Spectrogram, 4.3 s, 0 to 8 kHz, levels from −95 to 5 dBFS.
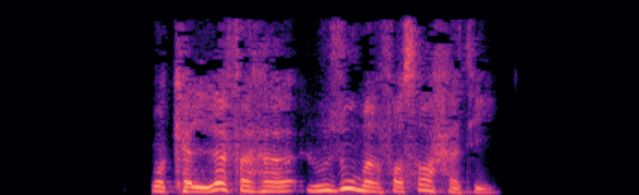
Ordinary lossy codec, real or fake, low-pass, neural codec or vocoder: MP3, 32 kbps; fake; 7.2 kHz; codec, 16 kHz in and 24 kHz out, 1 kbps, XY-Tokenizer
